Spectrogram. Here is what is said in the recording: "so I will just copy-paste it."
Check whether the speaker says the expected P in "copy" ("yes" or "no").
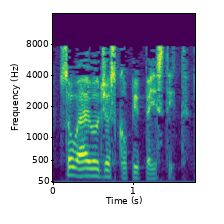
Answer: yes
